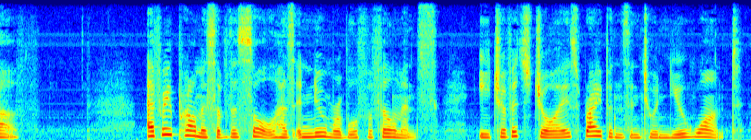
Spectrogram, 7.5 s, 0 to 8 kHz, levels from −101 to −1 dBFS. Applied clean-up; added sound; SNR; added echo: none; none; none; none.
